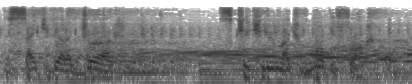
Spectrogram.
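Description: Hardstyle music from a live set, with a voice over the track whose pitch wavers and bends.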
